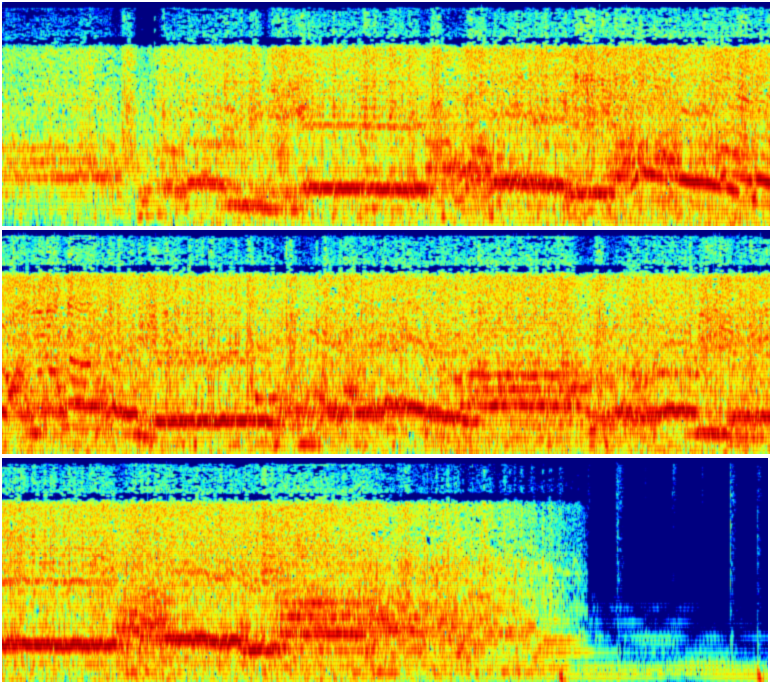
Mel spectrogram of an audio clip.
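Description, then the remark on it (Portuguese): A huge stadium crowd of Vélez Sarsfield football supporters in Argentina sings their club song together, a loud, continuous, rhythmic chant with rising and falling melody that carries on for about twenty seconds before cutting off. “Mas a torcida tem a sua música e ouviremos ela agora.”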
